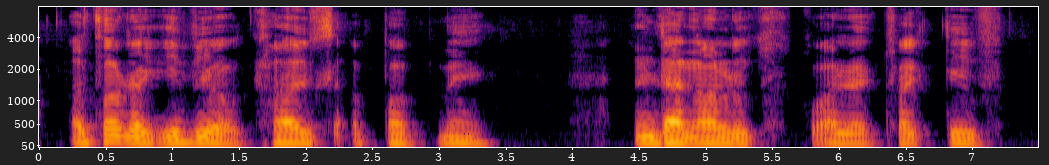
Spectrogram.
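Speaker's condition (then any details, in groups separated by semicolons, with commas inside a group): Cerebral palsy; talks slowly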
